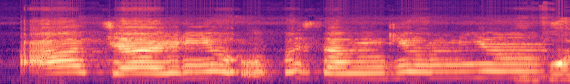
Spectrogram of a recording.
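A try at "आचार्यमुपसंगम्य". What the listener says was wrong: উপ নয় মুপ, ময় হস্য আছে।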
